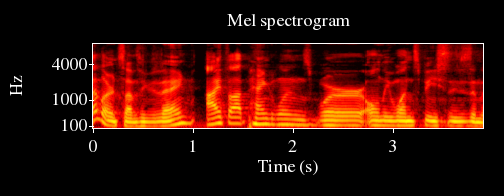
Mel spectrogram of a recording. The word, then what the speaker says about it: pangolin: Pangolin. Okay, just making sure. Pangolin.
